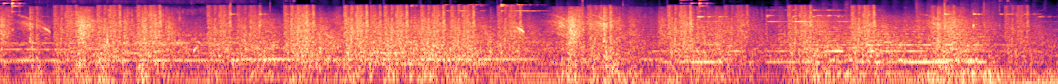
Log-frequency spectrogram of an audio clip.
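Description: A long volley of rapid gunfire sound effects, shots packed close together throughout, over background music.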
